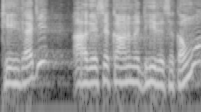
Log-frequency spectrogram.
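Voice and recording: A man uses a put-on character voice, fairly high and fairly bright. His pitch swings very widely. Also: moderate pace.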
